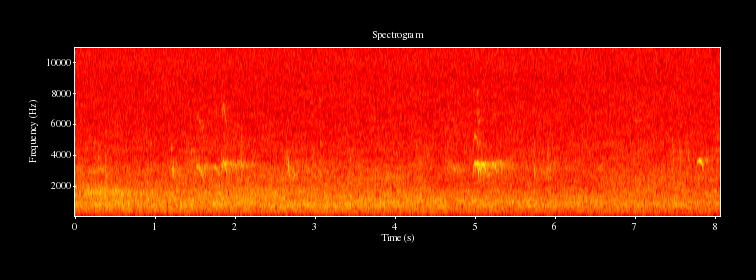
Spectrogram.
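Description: A few short, high bird chirps, about five scattered through, over a steady rushing background noise.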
